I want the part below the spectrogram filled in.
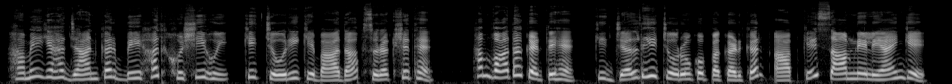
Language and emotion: Hindi, happy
